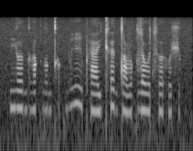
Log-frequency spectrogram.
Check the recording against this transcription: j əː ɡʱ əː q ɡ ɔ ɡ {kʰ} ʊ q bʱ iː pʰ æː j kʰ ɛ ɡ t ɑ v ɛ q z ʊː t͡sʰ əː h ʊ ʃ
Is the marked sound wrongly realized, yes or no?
no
